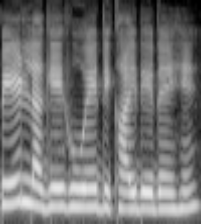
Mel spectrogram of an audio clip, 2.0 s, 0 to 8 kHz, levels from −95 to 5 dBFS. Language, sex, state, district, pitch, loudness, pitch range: Hindi, female, Bihar, Madhepura, 245 Hz, -11 LUFS, 220-255 Hz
